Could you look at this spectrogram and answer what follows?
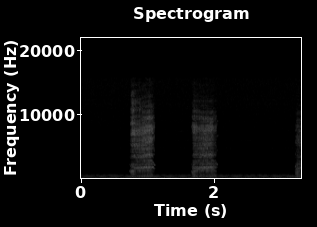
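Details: Wild barn owls in a nest box during a preening and courtship session; two drawn-out breathy hisses about a second apart, a third starting at the end, over low steady hum.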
